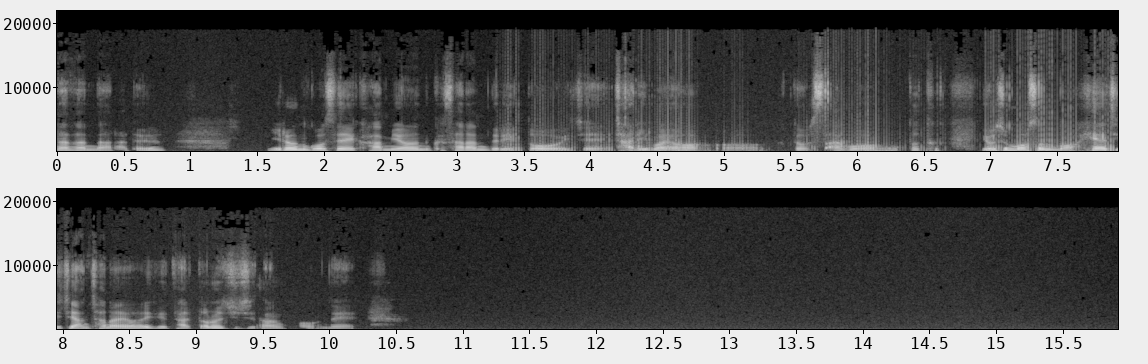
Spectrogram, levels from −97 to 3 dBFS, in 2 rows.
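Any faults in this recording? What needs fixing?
Buffer tearing runs from 3.28 to 7.93 s: the speech takes on a robotic 50 Hz rattle. In each 20 ms period, roughly a tenth of the buffer plays audio from about 70 ms earlier, spliced in with hard joins. Unlike mains hum at the same frequency, the buzz exists only while speech is present and vanishes in pauses. Keep the writer pointer safely ahead of the hardware read position, resynchronising after any slip.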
